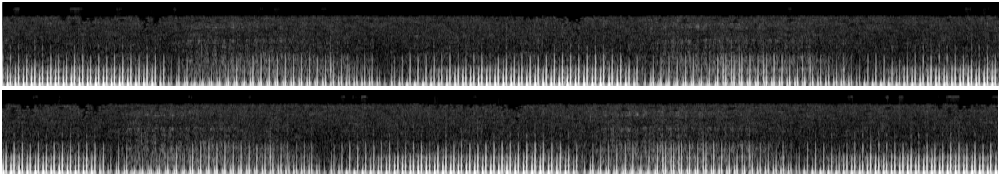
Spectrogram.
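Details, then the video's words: A cat purring steadily in low, rumbling phrases. Each breath-cycle section lasts about a second before a brief break, and the pattern repeats throughout with a faint soft background tone. "Cat Purring Sounds"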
